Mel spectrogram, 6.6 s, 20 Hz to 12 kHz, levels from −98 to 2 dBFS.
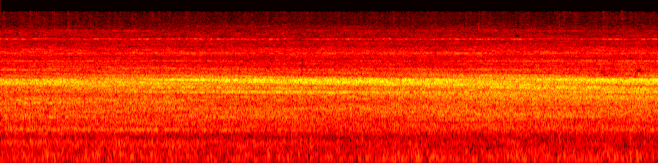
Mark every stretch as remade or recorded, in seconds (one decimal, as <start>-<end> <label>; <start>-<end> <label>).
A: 0.0-2.0 recorded; 2.0-2.5 remade; 2.5-3.3 recorded; 3.3-4.5 remade; 4.5-6.6 recorded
